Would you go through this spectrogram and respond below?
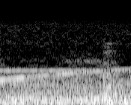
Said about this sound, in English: Guaymas and all the sirens and noise and the yard and everything.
